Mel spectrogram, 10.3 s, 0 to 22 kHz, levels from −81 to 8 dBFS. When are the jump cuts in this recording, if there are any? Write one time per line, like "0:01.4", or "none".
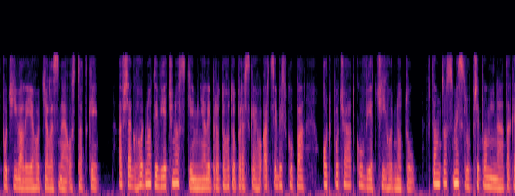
0:02.3
0:08.4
